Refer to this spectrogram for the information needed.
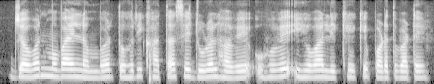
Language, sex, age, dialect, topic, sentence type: Bhojpuri, female, 18-24, Northern, banking, statement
